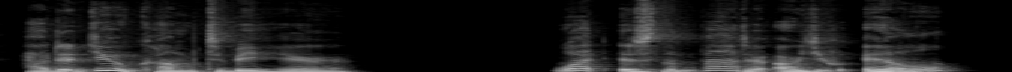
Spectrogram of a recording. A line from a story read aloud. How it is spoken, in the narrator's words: whispered huskily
